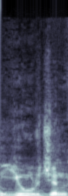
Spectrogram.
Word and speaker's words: Jürgen: इनका प्रोनाउंसिएशन यूर्जन है.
